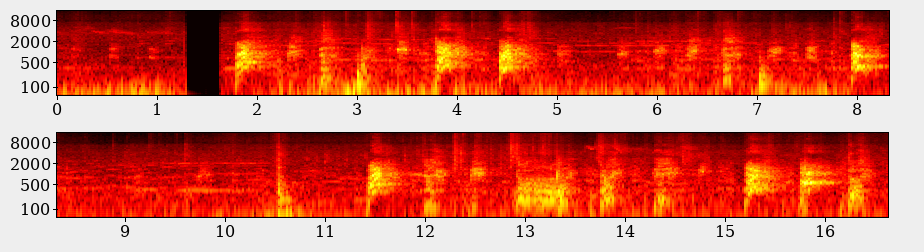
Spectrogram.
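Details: German Shepherd named Leo barking loudly while drenched in rain and showing off his playfulness: a series of sharp, harmonic barks in irregular bursts across the stretch, with quieter gaps and some background sound between.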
